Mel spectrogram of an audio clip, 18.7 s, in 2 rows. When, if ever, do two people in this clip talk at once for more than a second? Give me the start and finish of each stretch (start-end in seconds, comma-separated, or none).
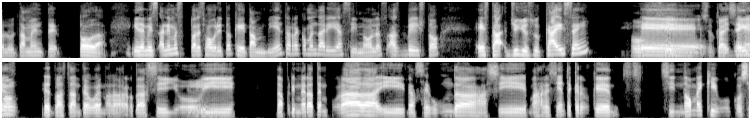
7.9-9.6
